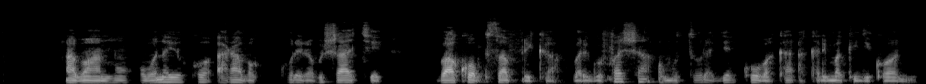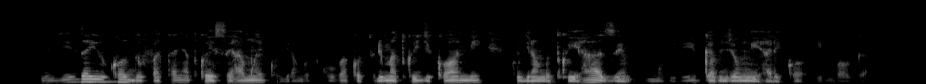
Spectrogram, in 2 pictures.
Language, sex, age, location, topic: Kinyarwanda, male, 25-35, Kigali, agriculture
